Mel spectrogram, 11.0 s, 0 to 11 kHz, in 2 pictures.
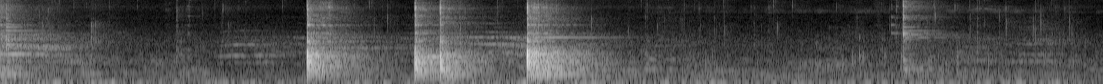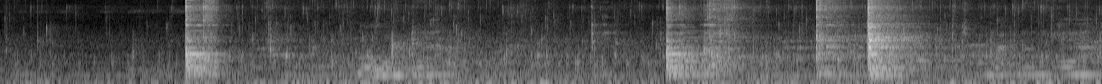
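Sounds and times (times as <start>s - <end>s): metal utensil clinking on pan: 0.0s - 3.1s, 4.4s - 4.8s, 6.4s - 6.8s, 8.4s - 10.2s
stew simmering: 0.0s - 11.0s.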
